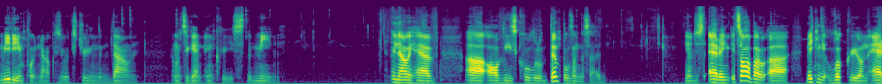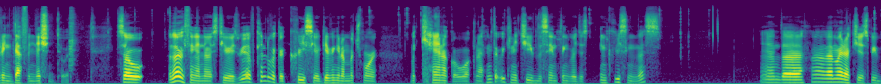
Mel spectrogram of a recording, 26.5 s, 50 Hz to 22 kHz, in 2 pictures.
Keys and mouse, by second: 0.5 s, 2.0-4.4 drag, 4.2-6.8 middle drag, 4.7 Tab, 7.2-11.2 middle drag, 11.7-13.6 middle drag, 15.0 Tab, 15.6-17.4 middle drag, 18.8 click, 19.3-21.6 right drag, 20.6 Tab, 20.9-22.7 middle drag, 21.4 Tab, 22.2 click, 23.6 Tab, 24.0-25.4 middle drag, 26.0 ctrl+z.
